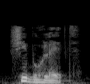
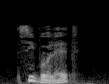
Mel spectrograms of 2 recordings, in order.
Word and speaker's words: Schibolet: Wenn er dann antwortete: Nein, ließen sie ihn sprechen: Schibolet. Sprach er aber: Sibolet, weil er es nicht richtig aussprechen konnte, Dann ergriffen sie ihn und erschlugen ihn an den Furten des Jordan, so daß zu der Zeit von Ephraim fielen 42.000.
